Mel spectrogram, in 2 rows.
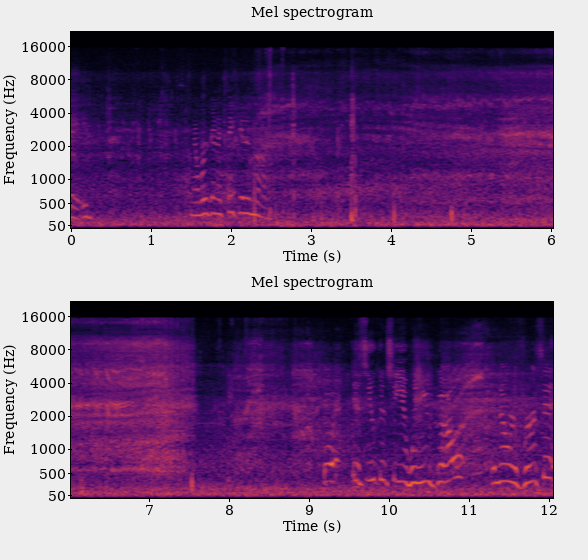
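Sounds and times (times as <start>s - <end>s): toy car motor whirring: 1.5s - 12.0s.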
